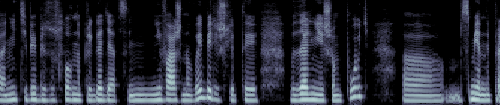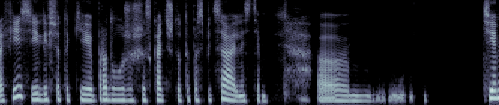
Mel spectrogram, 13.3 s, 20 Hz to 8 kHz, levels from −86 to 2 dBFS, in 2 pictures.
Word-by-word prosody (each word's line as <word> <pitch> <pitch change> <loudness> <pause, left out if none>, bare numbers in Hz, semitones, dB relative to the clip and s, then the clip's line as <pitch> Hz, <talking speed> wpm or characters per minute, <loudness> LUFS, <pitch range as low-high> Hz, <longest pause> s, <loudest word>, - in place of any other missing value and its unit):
они 165 +2 0
тебе, 180 -1 -1
безусловно 165 +1 -2
пригодятся. 155 -2 -1
Н 160 +1 -1
неважно, 165 -2 +3
выберешь 205 -3 +2
ли 160 - -4
ты 155 -1 0 0.4
в 160 - -4
дальнейшем 160 -3 +5
путь, 260 - -1 0.4
ам, 150 - -4
смены 175 -4 +5
профессии 180 - +1
или 175 -1 0
всё-таки 165 -2 -1
продолжишь 165 0 -2
искать 160 -1 0
что-то 155 -1 -6
по - - -6
специальности. 155 -3 0 0.8
Ам. 145 - -2 1.5
Тем 220 0 +7
160 Hz, 110 wpm, -23 LUFS, 150-175 Hz, 1.5 s, Тем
